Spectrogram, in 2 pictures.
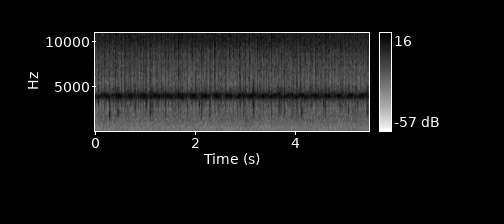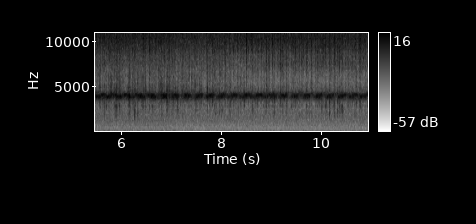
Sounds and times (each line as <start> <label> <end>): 0.0 water 10.9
